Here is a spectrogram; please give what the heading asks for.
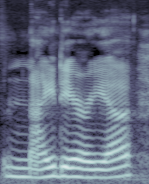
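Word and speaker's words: Cnidaria: is um the Nigerians that c is silent and then it's pronounced with a long I so it's nidaria or narian it literally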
